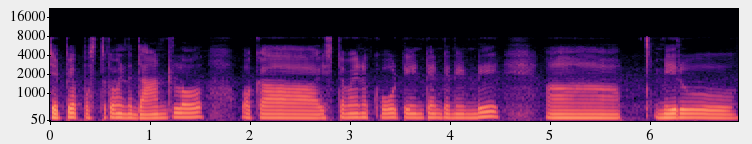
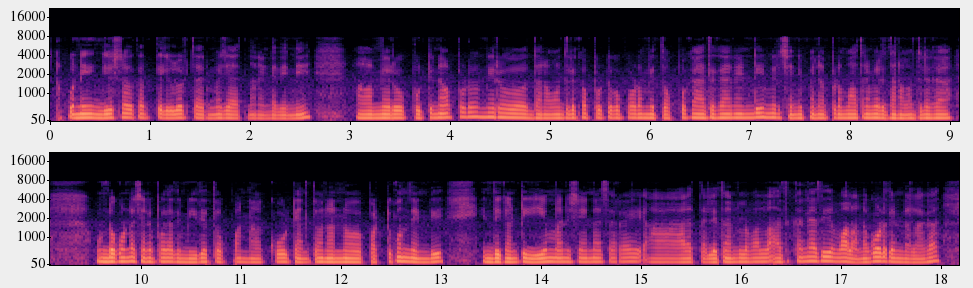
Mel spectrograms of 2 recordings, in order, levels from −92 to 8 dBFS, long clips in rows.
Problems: background sounds at intervals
